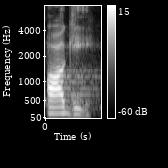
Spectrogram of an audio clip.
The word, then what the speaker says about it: Oji: that has but it's it's spelled differently yeah because if you actually saw the italian word you would say it augie in our english parlance so that didn't sound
